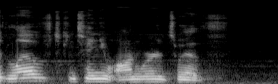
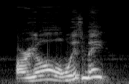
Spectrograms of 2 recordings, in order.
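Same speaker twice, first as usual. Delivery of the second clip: high, terrible put-on Southern accent; 8 semitones higher than usual. Hyping up a tough task, in a terrible Southern accent. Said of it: "this is a terrible southern accent that I'm trying to make".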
